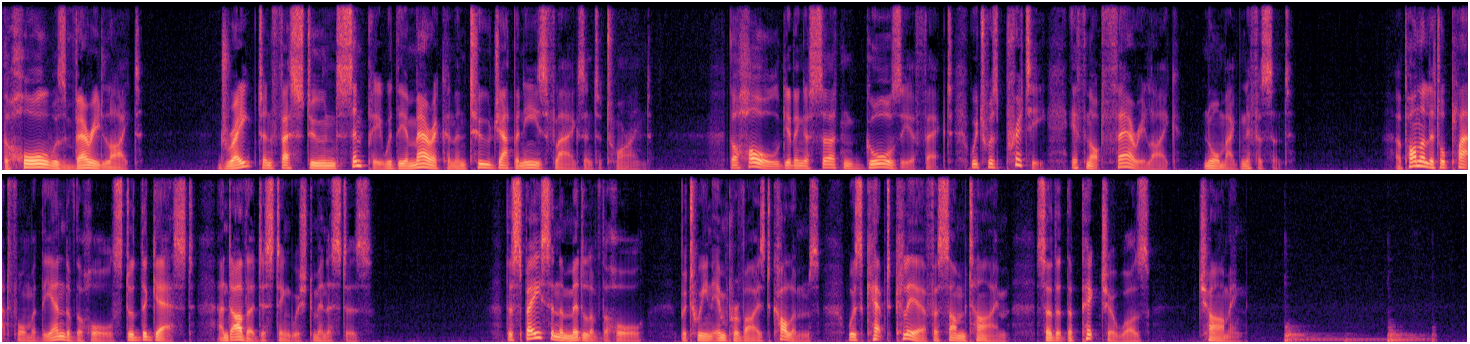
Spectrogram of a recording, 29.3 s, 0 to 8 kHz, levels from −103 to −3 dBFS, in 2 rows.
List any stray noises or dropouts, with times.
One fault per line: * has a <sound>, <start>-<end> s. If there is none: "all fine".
* has a tap, 27.5-29.0 s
